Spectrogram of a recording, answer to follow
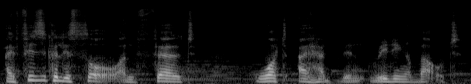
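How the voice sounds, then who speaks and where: An older man with a Nigerian accent reading his memoir aloud in a measured storytelling manner. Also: medium pitch, expressive, vocal fry, mellow, soft background music. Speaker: author reading from his autobiography.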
